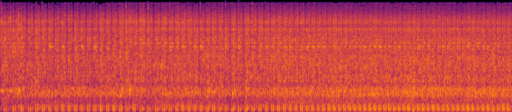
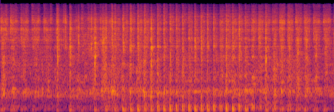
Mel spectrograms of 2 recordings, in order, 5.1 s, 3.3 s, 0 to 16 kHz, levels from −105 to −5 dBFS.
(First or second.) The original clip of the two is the first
